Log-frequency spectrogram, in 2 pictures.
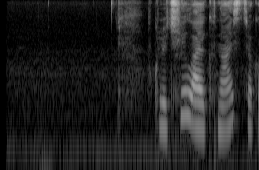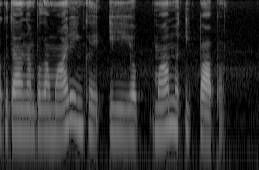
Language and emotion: Russian, neutral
